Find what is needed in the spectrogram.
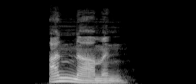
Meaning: first/third-person plural dependent preterite of annehmen
- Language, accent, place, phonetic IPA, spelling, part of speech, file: German, Germany, Berlin, [ˈanˌnaːmən], annahmen, verb, De-annahmen.ogg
